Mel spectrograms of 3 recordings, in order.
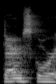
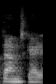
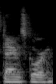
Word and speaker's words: Damsgaard: uh durham score it down score is a better pronunciation it's not damn scared it's down score i appreciate that rune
